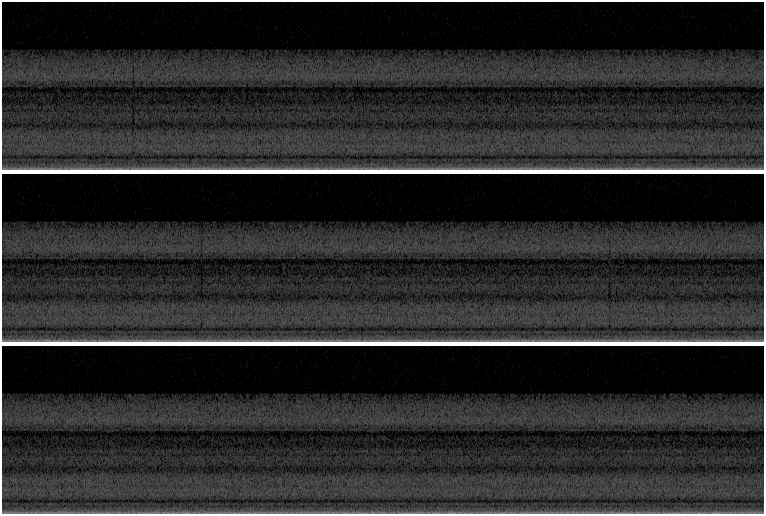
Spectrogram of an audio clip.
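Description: A train's motor hums with a steady low rumble.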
